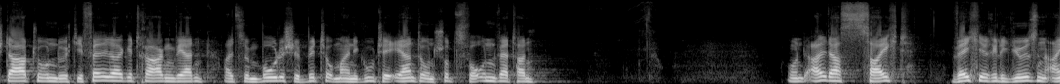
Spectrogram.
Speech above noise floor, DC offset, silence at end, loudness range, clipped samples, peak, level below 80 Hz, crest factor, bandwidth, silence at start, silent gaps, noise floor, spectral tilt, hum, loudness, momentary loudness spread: 45 dB; under 0.1%; 0 s; 7 LU; under 0.1%; 0 dBFS; -58 dBFS; 16 dB; 20 kHz; 0.05 s; none; -59 dBFS; -7 dB/octave; none; -15 LUFS; 8 LU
